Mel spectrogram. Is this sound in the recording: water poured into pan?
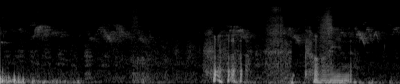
no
